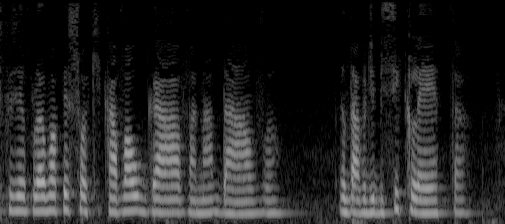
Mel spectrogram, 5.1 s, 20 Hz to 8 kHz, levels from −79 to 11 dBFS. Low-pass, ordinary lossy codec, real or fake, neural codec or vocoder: none; none; real; none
